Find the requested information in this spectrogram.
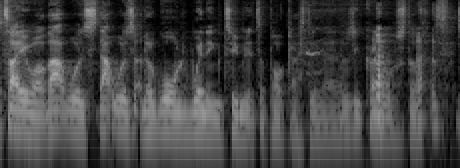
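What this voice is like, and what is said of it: Croaky, hoarse voice. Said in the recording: “I'm still croaky.”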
